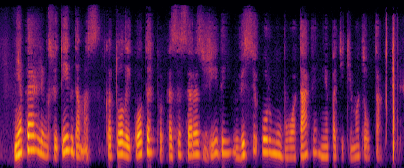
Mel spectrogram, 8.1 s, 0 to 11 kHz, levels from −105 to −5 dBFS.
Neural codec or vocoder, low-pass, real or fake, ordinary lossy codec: codec, 24 kHz, 0.5 kbps, DualCodec; 9.9 kHz; fake; AAC, 32 kbps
